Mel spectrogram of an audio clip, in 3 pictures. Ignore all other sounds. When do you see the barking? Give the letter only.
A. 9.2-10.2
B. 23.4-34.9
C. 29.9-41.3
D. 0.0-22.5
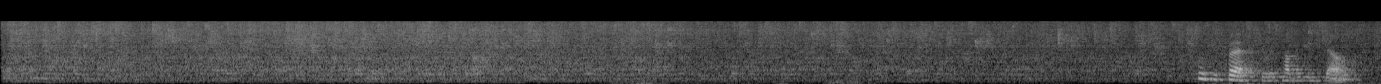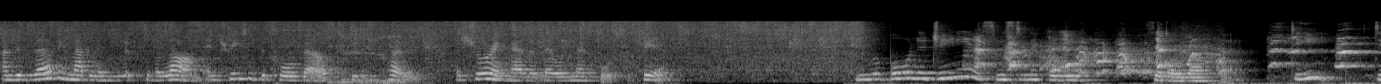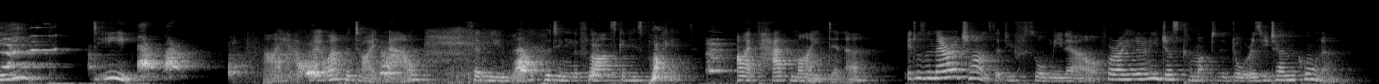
B.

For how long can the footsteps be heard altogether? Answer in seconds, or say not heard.
not heard.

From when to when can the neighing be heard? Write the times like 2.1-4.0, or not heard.
17.1-17.9.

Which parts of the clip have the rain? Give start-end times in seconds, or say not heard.
0.0-22.5.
